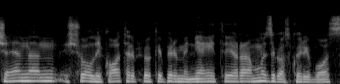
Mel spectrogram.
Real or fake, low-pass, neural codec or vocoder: fake; 9.9 kHz; codec, 24 kHz, 6 kbps, HILCodec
